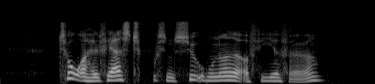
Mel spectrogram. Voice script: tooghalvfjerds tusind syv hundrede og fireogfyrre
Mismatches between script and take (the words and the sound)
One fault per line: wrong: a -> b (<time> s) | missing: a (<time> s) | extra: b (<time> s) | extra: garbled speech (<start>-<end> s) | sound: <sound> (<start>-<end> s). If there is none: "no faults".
sound: dropout (1.4-1.5 s)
